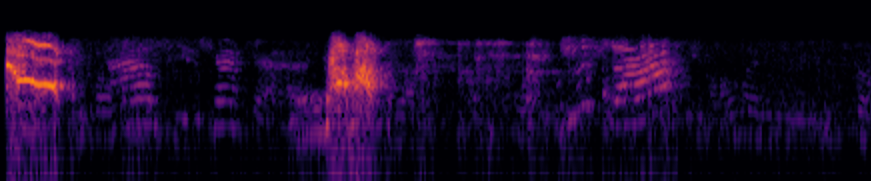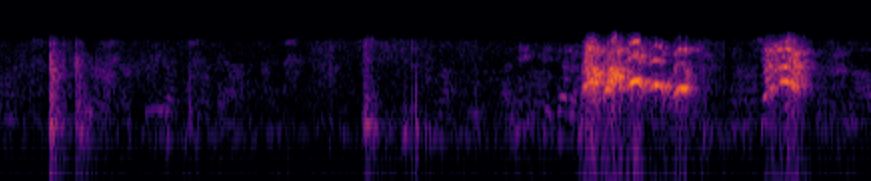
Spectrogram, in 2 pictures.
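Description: A Maltese gives sharp, high-pitched barks in short bursts, with quieter stretches that may hold voices.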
